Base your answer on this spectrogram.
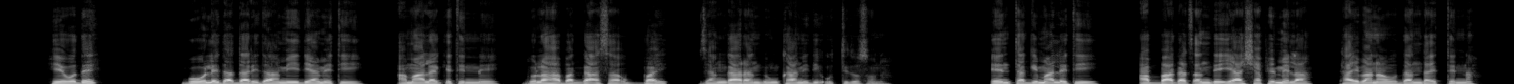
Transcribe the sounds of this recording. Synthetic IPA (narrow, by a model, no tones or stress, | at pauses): hɛwɔd̪ɛ | bo̞ːlɛd̪ɐd̪ɐɾɪd̪aːmiːd̪ɪjaːmɛt̪ɪ | ʔɐmaːlɐjkʼːɛt̪ɪnːɛ | d̪ɔlɐhɐbɐɡːɐːsaːʊbːɐj | zɐŋɡaːɾɐnd̪ʊŋkːaːnɪd̪ɪʔʊt̪ːɪd̪ɔsɔ̰nɐ | ʔɪnt̪ːɐɡɪmɐlɛt̪ɪ | ʔɐbːaːɡɐt͡sʼɐnd̪ɛʔɪjaːʃɐfɛmɛlɐ | t̪ɐjbɐnɐwd̪ɐnd̪ɐɛt̪ːɛnːɐ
